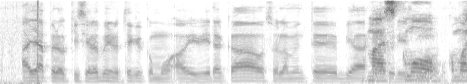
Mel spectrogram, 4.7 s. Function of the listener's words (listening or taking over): taking over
